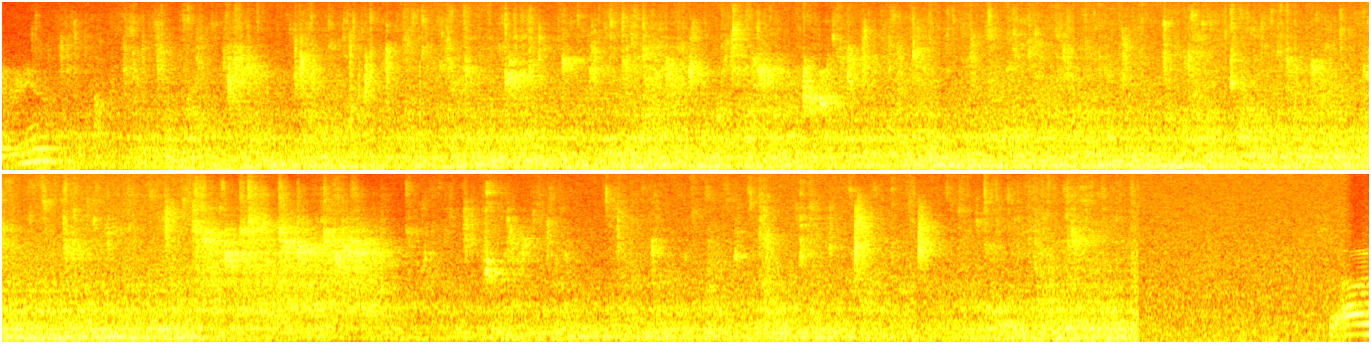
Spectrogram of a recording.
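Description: Water runs steadily from a tap as hands are rinsed during a handwashing demonstration, a loud continuous broadband splash with small shifts as the hands move through the stream, stopping abruptly near the end.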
